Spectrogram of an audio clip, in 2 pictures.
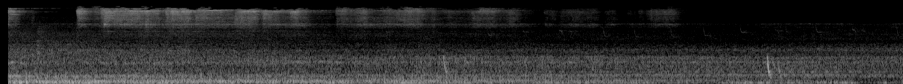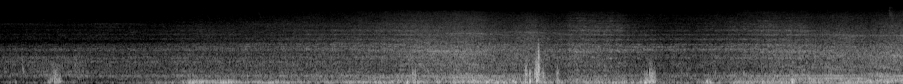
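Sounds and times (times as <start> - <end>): high-pitched wheel hiss: 0.1 - 7.1
train rumbling on rails: 0.1 - 18.0.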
